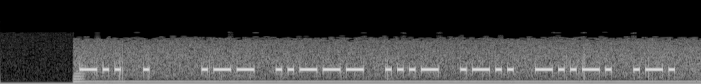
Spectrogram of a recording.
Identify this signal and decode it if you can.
Morse code, heard as a keyed tone, about 20 wpm, 700 Hz, with radio noise. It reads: DE W2VL/R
